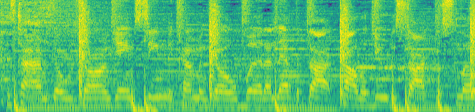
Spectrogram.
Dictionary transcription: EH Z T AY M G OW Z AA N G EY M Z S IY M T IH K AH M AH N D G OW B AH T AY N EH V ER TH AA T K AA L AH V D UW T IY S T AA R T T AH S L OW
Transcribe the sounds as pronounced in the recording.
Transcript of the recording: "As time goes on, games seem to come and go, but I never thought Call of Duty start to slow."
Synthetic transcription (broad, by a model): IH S T AY M G OW Z N G EY M Z S IY M T IH K AH M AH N G OW B AH T AY N EH V ER TH AA T K AA L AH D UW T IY S T AA R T T AH S L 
